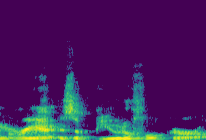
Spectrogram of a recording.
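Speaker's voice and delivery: emphasis landing on the word beautiful. Comparing english and spanish sentence emphasis, stress on beautiful. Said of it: "the emphasis is on the adjective, beautiful".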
